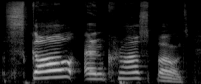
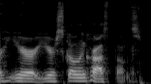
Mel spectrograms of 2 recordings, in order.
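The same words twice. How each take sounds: First: Higher, slow, dramatic announcement of "Skull and crossbones"; a playful showcase of "Skull and crossbones"; drawn-out reveal. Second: Said in the usual way. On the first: Real, not acted. Showing off Halloween shaker bits.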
